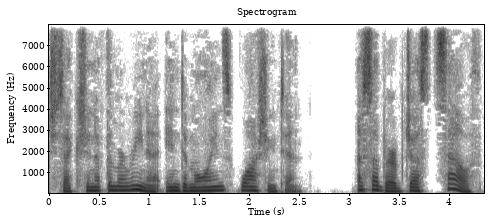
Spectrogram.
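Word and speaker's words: Des Moines: The Washington De Moines was pronounced with the s sound at the end, which gave most everybody not from there great difficulty when learning to say it so incorrectly.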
